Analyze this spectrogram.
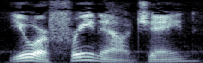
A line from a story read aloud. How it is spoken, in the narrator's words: said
